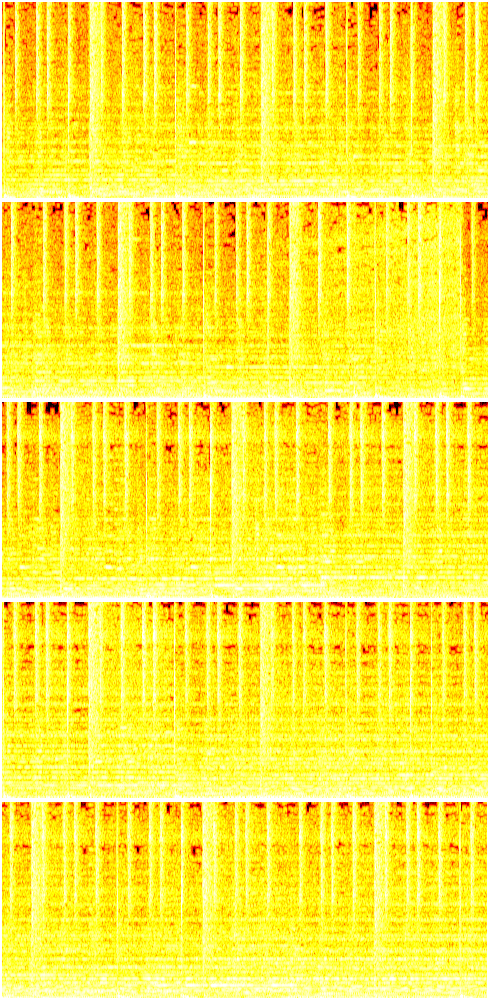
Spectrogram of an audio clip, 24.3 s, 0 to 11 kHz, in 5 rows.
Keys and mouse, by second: 23.9 Tab.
